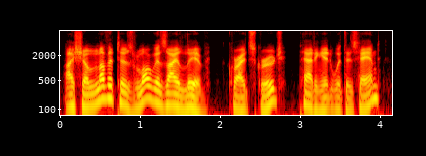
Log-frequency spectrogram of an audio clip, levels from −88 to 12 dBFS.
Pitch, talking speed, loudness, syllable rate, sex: 120 Hz, 230 wpm, -19 LUFS, 5.0 syllables/s, male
